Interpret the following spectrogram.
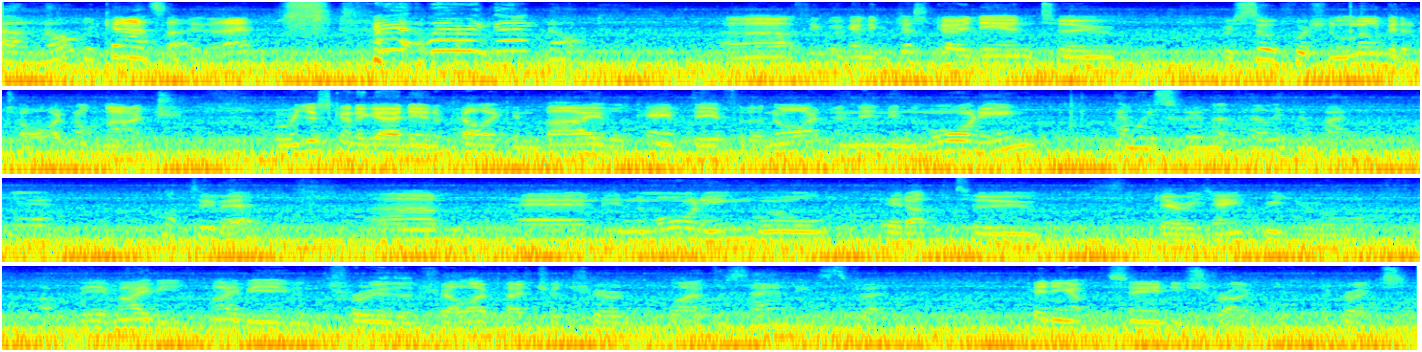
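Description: Steady low drone of the catamaran's engine running under way, with people talking over it.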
